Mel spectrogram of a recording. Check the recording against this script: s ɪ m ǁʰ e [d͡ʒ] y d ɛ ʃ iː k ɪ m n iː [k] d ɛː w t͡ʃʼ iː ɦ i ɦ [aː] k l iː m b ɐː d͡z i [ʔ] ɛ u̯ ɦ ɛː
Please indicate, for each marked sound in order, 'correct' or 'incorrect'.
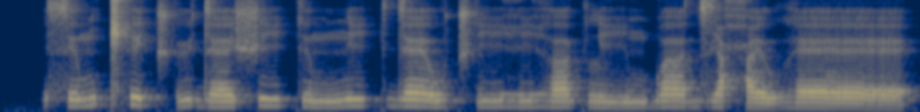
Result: incorrect, correct, incorrect, incorrect

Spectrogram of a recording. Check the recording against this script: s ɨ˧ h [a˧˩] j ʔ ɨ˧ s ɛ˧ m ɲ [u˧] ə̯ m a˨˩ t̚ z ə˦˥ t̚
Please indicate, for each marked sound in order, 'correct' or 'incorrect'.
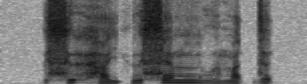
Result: correct, incorrect

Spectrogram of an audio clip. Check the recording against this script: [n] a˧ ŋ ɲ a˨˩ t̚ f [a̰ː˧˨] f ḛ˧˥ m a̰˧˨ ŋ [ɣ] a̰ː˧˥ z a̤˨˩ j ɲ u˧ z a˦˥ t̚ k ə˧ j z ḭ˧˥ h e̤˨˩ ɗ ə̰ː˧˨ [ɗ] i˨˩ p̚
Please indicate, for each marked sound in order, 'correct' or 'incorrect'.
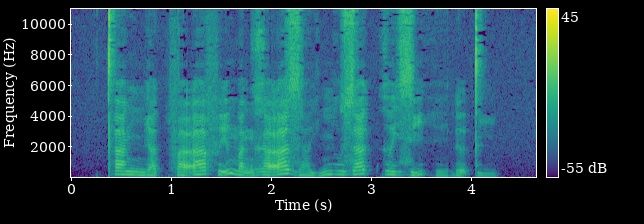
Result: incorrect, incorrect, correct, incorrect

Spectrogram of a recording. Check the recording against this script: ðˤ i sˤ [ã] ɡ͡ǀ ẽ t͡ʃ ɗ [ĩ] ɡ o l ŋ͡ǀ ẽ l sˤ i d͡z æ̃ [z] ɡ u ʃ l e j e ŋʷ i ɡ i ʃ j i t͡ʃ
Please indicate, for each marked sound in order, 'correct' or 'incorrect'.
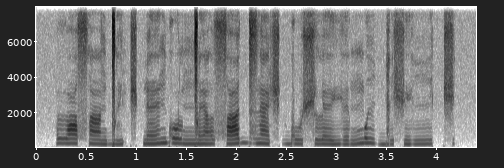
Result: incorrect, incorrect, incorrect

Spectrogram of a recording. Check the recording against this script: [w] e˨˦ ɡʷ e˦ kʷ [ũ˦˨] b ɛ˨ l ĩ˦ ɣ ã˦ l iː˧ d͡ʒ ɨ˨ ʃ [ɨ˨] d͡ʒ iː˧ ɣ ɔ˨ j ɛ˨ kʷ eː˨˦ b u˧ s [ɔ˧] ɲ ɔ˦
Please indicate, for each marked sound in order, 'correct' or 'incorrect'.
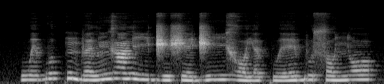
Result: correct, correct, incorrect, correct

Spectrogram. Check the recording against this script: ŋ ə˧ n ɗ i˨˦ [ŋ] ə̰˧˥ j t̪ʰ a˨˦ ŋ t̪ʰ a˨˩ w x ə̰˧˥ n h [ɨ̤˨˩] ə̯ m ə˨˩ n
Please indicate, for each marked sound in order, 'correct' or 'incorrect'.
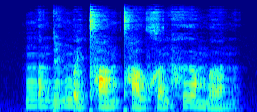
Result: correct, incorrect

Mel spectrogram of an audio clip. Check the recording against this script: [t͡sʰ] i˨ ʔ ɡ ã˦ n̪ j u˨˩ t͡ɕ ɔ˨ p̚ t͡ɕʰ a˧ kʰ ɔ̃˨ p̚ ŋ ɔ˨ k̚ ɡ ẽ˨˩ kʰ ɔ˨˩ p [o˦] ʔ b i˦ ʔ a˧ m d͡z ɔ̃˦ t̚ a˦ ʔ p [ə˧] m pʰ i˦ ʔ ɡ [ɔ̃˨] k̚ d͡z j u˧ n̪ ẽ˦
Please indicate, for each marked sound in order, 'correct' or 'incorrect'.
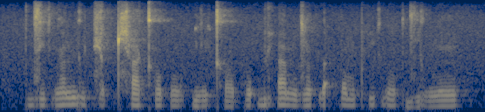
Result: incorrect, correct, incorrect, correct

